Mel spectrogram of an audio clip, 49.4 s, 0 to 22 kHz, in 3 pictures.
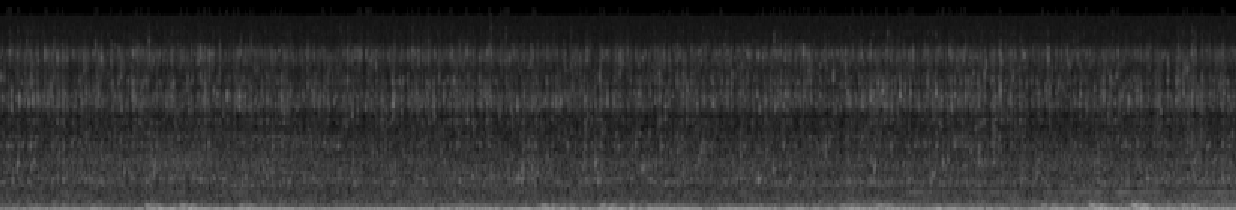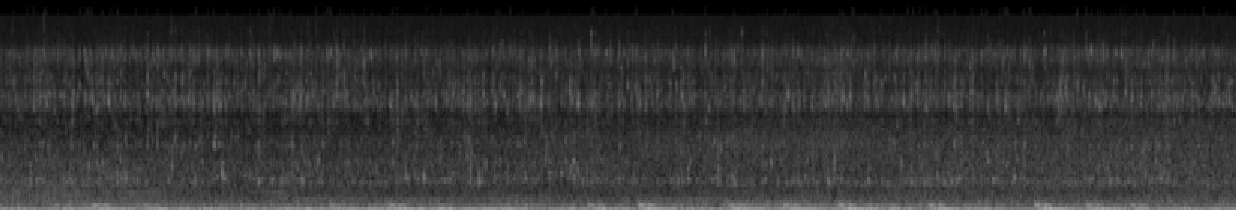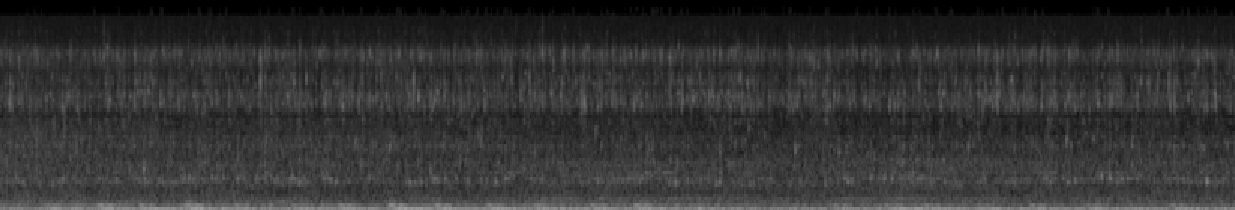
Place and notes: {"title": "Raguvėlė, Lithuania, on the hanging bridge", "date": "2020-11-21 15:15:00", "description": "From the hanging bridge...some additional low frequencies captured by geophone placed on constructions of the bridge", "latitude": "55.65", "longitude": "24.67", "altitude": "71", "timezone": "Europe/Vilnius"}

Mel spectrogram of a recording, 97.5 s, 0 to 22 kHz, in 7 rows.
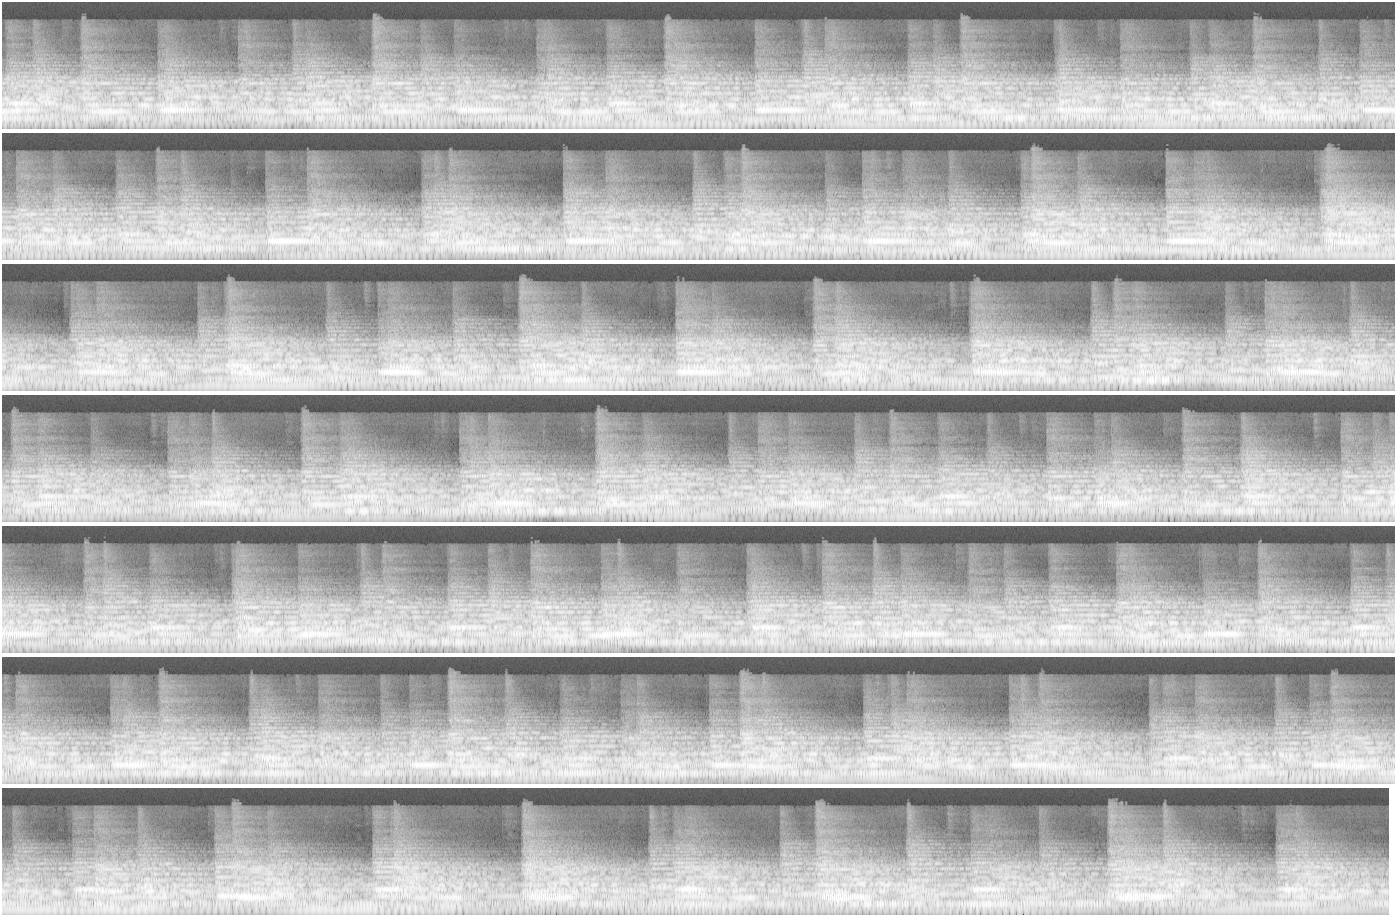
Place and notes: {"title": "Bruges, Belgique - Brugge bells", "date": "2013-10-26 13:10:00", "description": "The Brugge bells in the Sint-Salvatorskathedraal. Recorded inside the tower with Tim Martens and Thierry Pauwels.", "latitude": "51.21", "longitude": "3.22", "altitude": "12", "timezone": "Europe/Brussels"}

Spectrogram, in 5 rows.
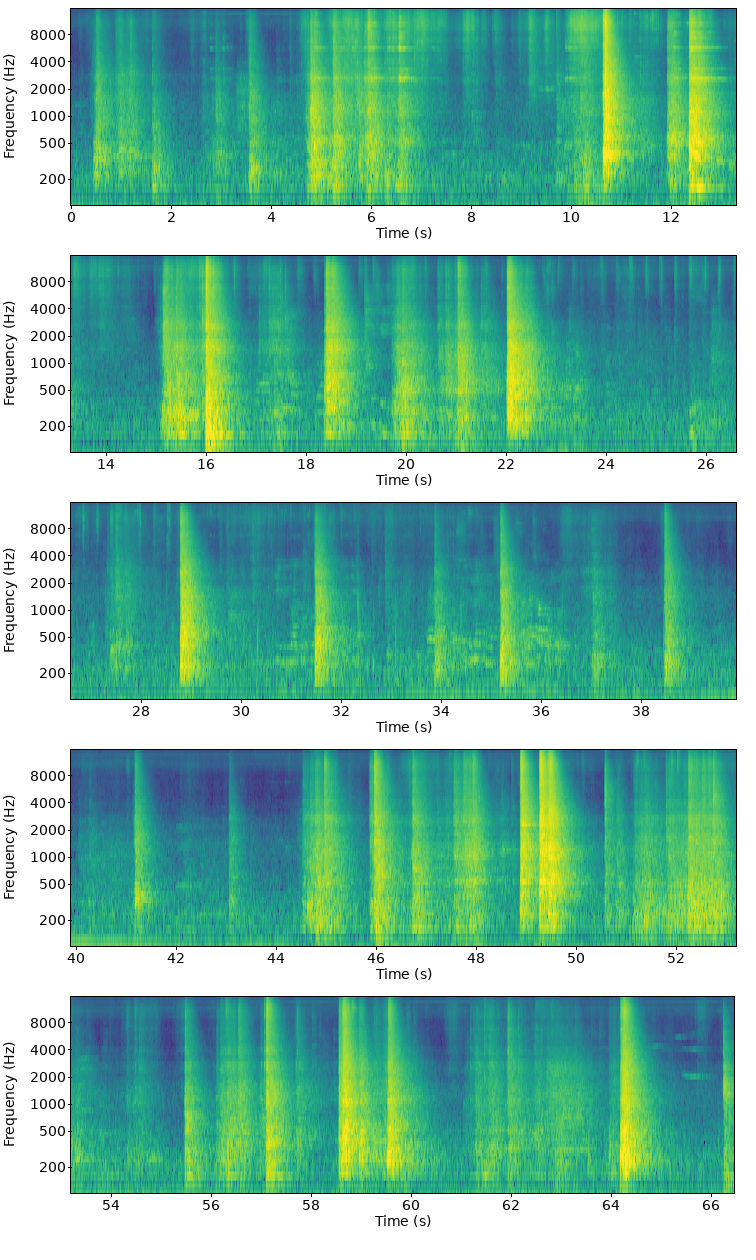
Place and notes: {"title": "Centre, Ottignies-Louvain-la-Neuve, Belgique - Delivery men", "date": "2016-03-18 07:40:00", "description": "Delivery men unload beers and beers and beers...", "latitude": "50.67", "longitude": "4.61", "altitude": "118", "timezone": "Europe/Brussels"}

